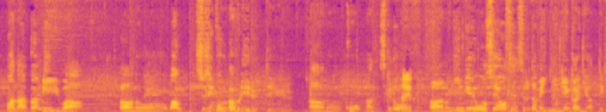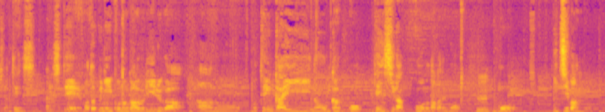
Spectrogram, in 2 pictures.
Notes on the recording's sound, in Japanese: 録音機材：iPhone7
